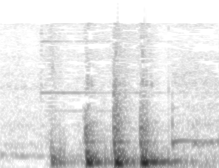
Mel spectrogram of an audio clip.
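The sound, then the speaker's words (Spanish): Knocking on a door: three heavy, low thuds in quick succession, preceded by a softer bump and followed by quiet. “En pocos minutos estaba llamando a la puerta de Pablo, el director, el dueño de la empresa.”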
